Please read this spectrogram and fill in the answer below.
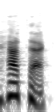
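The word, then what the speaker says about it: Hathach: So that's or Pac or Hatac that's how you would say his name.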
